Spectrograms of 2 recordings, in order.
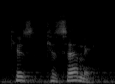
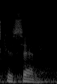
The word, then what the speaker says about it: Kissimmee: And she said, "I think you pronounce that Kissimmee." He said, "What?" "No, I think it's Kissimmee." She said, "Well, look how it's spelled.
